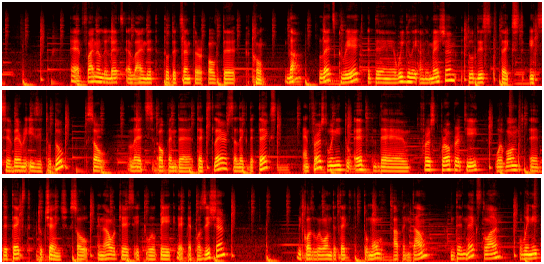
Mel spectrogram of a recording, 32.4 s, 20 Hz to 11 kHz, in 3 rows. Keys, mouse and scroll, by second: 1.5 click, 10.3 click, 12.8 click, 15.2 click, 16.5 click, 25.2 click, 27.6 click.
